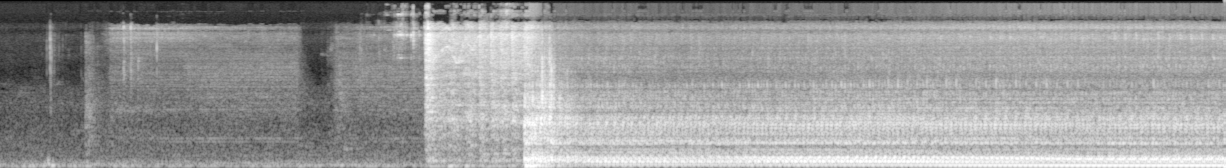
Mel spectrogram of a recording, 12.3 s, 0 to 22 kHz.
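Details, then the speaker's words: Camaro SS V8, first start-up after installing an MBRP axle-back quad-tip exhaust: about a second of cranking, then a loud bark settling into a deep, steady, even idle; sounds healthy. "Alright, y'all. First start up since putting the MBRP on. Let's see what happens."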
